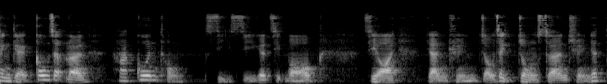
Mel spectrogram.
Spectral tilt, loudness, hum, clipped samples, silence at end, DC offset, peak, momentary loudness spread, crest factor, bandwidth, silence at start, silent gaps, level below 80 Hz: -4.5 dB/octave; -26 LUFS; none; under 0.1%; 0 s; under 0.1%; -8 dBFS; 13 LU; 18 dB; 11.5 kHz; 0 s; none; -68 dBFS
